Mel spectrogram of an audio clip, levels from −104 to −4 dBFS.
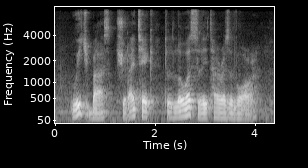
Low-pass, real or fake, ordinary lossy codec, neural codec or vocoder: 7.2 kHz; fake; none; codec, 16 kHz in and 24 kHz out, 2.2 kbps, FireRedTTS-2 codec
